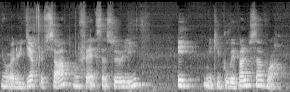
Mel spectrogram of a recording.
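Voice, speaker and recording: A French woman who teaches kindergarten speaks somewhat slowly in a low, dark voice with vocal fry. She patiently explains how children learn to write, sounding out syllables and letters individually in a step-by-step way.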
